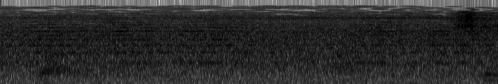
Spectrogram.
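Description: Steady, even background noise, with a faint trace of a man's voice shortly after the start.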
